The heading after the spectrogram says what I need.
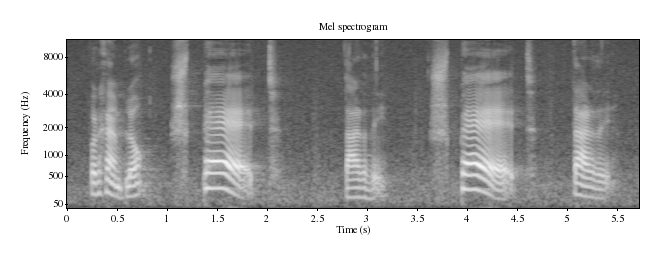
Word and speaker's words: spät: Por ejemplo, spät, tarde.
